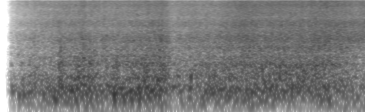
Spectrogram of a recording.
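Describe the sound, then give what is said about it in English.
Waves washing on a rocky, sandy shore, a steady rushing wash of surf that holds fairly even throughout, with no talk. “Can we play the wave? Can we hear the sand and the wave?”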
